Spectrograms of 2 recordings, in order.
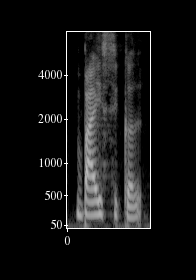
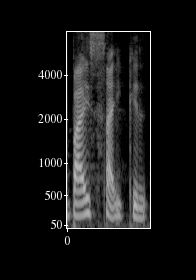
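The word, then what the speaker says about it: bicycle: कई लोग इसे गलत प्रोनाउंस करते हैं, बोलते हैं बाईसाइकिल। बाईसाइकिल कुछ भी नहीं होता है, बाइसिकल होता है, बाइसिकल होता है, ये होता है राइट प्रोनाउंसिएशन।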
